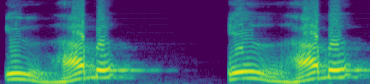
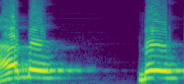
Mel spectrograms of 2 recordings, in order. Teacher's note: با ساکن پہ قلقلہ ہو رہا ہے ، ہب، ب، یہ با کی آواز لوٹ کے آ رہی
